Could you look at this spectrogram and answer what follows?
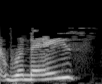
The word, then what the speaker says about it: Rennes: Okay, it's spelled R-E-N-N-E-S. So is that Rennes? Rennes?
